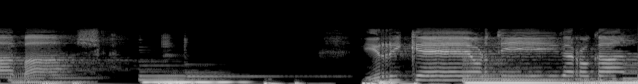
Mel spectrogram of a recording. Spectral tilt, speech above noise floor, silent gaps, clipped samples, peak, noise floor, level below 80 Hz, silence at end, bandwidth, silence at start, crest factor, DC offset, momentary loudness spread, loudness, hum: -10 dB/octave; 27 dB; none; under 0.1%; -4 dBFS; -47 dBFS; -22 dBFS; 0 s; 5.4 kHz; 0 s; 14 dB; under 0.1%; 17 LU; -21 LUFS; none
